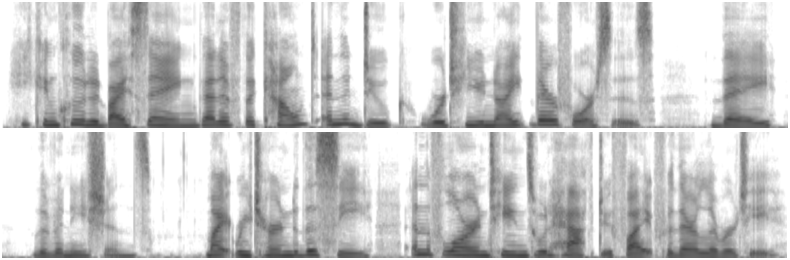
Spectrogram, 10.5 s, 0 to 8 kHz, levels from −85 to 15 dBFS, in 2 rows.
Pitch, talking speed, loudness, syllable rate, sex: 215 Hz, 195 wpm, -18 LUFS, 5.2 syllables/s, female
